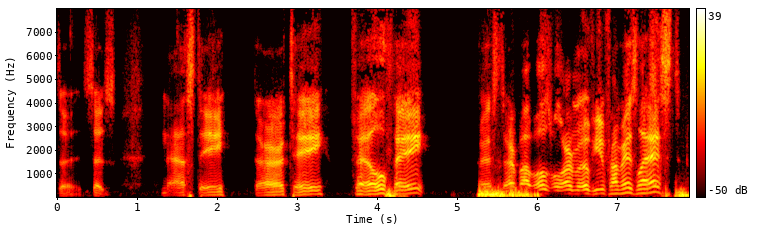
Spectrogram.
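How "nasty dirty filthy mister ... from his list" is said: menacing, sinister mechanical robot voice. Game narrator voicing a second voice from around a corridor bend, mechanical, sinister voice. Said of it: "A second voice sounds more mechanical and sinister".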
